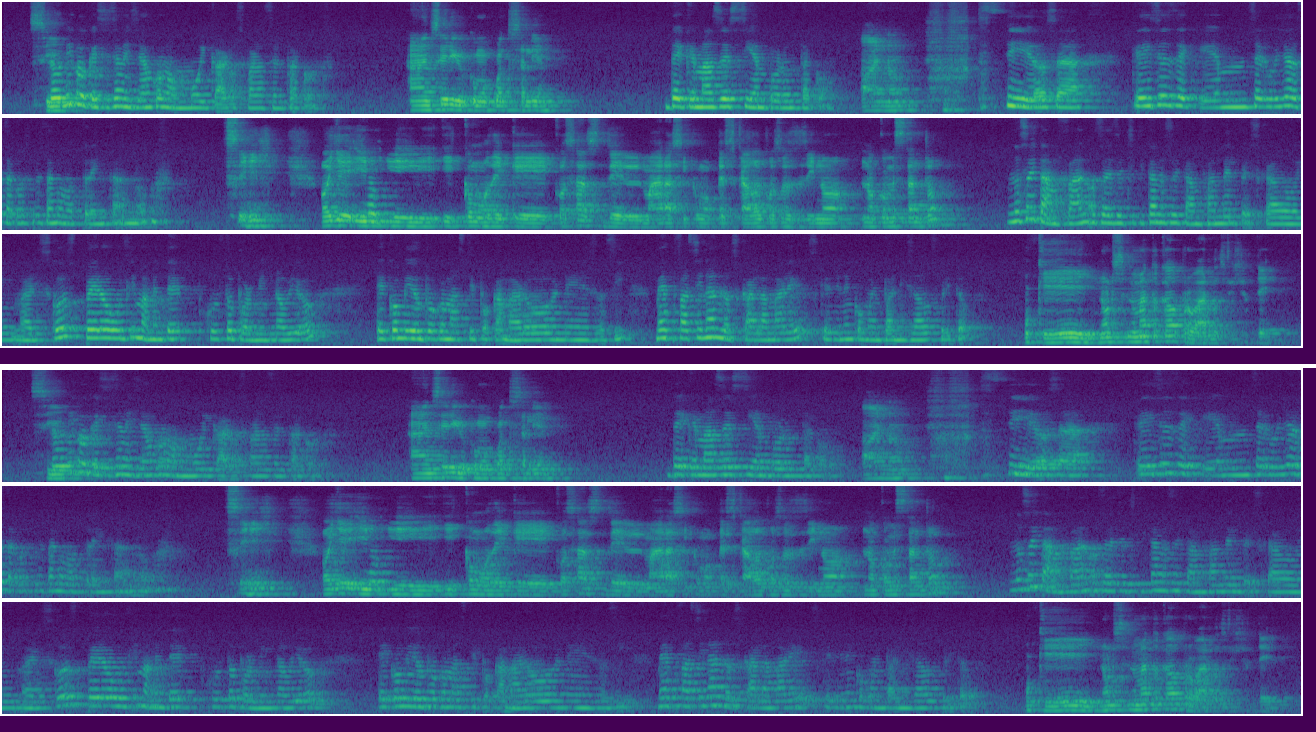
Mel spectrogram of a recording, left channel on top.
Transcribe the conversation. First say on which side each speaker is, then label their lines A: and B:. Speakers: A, on the left; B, on the left.
A: sí.
B: Lo único que sí se me hicieron como muy caros para hacer tacos,
A: Ah, ¿en serio? ¿Cómo cuánto salían?
B: de que más de 100 por un taco.
A: Ay, no. <laughs>
B: <laughs> Sí, o sea, que dices de que mm, según yo los tacos cuestan como 30, ¿no?
A: Sí. Oye, y,
B: <laughs>
A: y, y como de que cosas del mar, así como pescado, cosas así, ¿no, no comes tanto?
B: No soy tan fan, o sea, desde chiquita no soy tan fan del pescado y mariscos, pero últimamente, justo por mi novio, he comido un poco más tipo camarones o así. Me fascinan los calamares que vienen como empanizados fritos.
A: Ok, no, no me ha tocado probarlos, fíjate.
